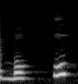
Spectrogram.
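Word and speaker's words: beaucoup: तो हम क्या बोलेंगे? बोकू ना बोल के क्या बोलेंगे? बोकू. बोकू. क्या बोलेंगे? बो एंड कू.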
